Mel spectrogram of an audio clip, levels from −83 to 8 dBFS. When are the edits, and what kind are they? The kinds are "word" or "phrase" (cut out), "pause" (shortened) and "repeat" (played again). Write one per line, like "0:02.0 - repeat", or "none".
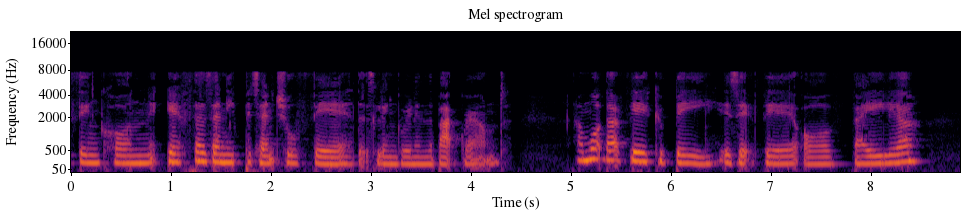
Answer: none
